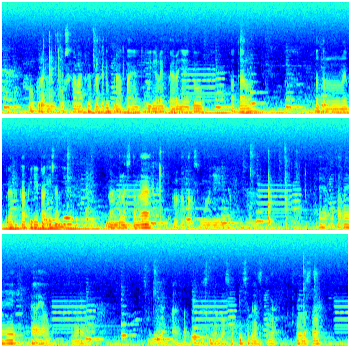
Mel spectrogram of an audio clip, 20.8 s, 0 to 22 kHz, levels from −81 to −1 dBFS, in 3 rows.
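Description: Low bit depth with noise shaping runs throughout: quantised to 6 bits, the rounding error pushed upward gives a steady, thin hiss climbing toward the top, about 10 dB below the sound.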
